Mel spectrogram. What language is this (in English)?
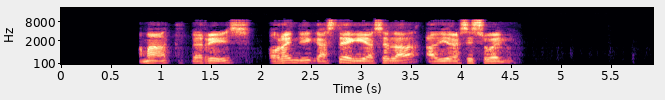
Basque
